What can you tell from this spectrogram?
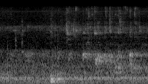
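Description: Drinking water pours from a bottle in a short, steady trickle, in the small interior town of Headley, where tap water is under a do-not-consume notice. A soft gurgling splash comes near the start, with a faint liquid sound throughout. No one speaks.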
